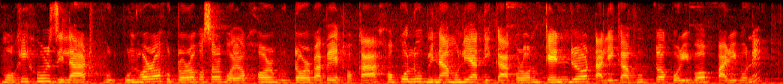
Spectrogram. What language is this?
Assamese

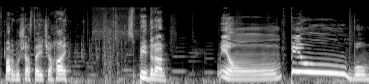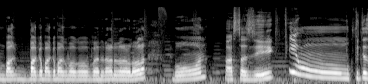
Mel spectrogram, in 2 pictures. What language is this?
Romanian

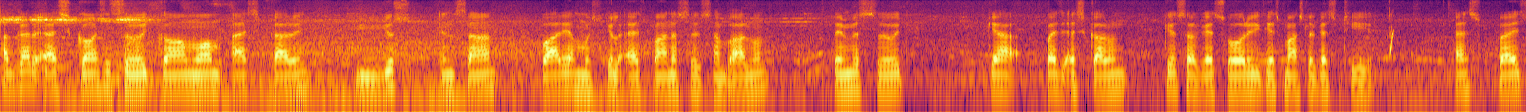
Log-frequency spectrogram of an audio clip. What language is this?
Kashmiri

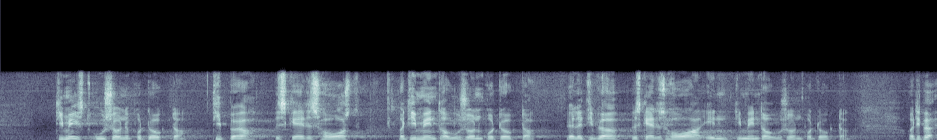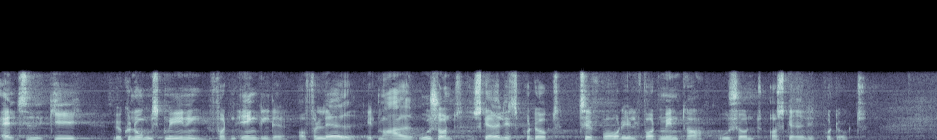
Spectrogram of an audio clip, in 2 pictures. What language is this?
Danish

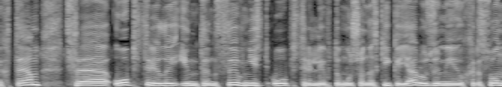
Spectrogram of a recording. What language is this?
Ukrainian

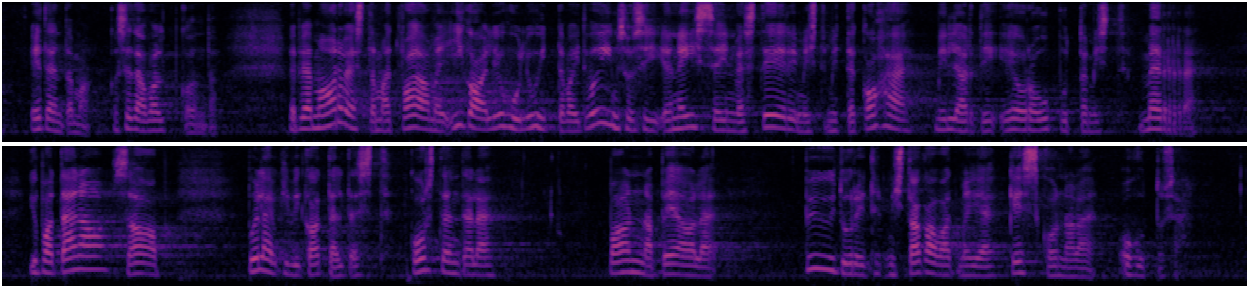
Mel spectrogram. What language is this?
Estonian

